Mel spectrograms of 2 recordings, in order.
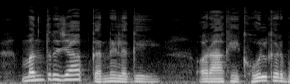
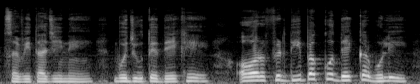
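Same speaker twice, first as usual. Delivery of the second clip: usual speaking voice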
